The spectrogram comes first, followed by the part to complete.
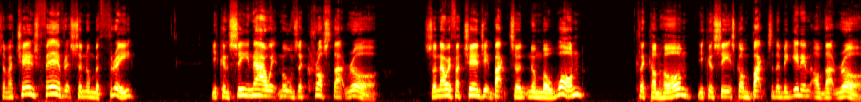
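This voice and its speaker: A man with a British accent speaks at a moderate pace in a fairly high pitch, with a bright, sharp tone. His pitch variation is ordinary, and the recording is very clean with a silent background. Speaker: tech tutorial youtuber. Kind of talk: tutorial. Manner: casual.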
